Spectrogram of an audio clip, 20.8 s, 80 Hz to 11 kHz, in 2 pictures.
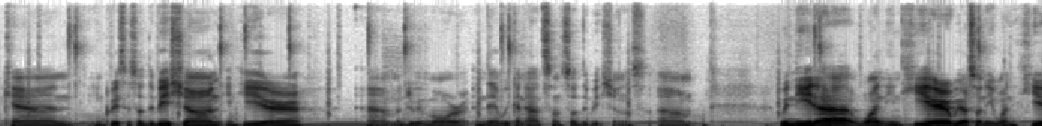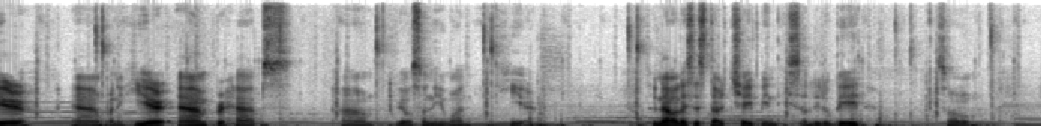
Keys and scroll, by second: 18.5 alt+r.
